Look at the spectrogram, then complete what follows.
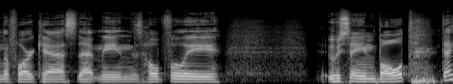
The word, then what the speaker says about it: Usain Bolt: That means hopefully Usain Bolt. Did I say that right? Did I pronounce it?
